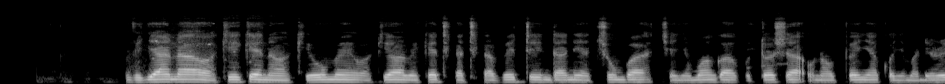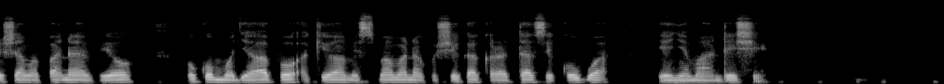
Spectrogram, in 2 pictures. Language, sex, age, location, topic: Swahili, male, 25-35, Dar es Salaam, education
